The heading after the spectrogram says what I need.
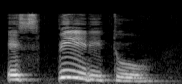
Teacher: a sílaba tônica não é a última não é a penúltima mas a anti penúltima sílaba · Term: antepenúltima sílaba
